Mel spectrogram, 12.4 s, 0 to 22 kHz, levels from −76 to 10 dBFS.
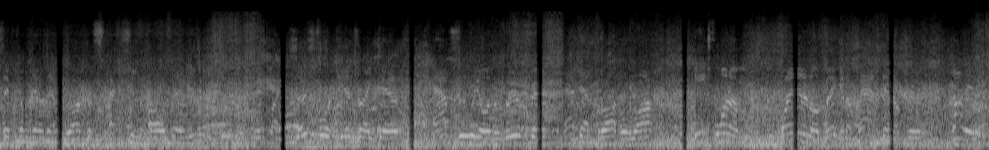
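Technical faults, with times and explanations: Throughout, clock drift between sender and receiver: the sender's clock runs about 5% slow, so the draining buffer forces repeated slivers and uneven little hiccups.
0.11–12.33 s, scattered short gaps: about twenty missing packets, the longest near 70 ms, each filled by continuing the last sound, giving brief smears and ticks.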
